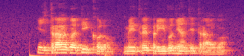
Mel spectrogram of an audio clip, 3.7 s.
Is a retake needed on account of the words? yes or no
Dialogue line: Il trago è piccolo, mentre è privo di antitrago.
no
